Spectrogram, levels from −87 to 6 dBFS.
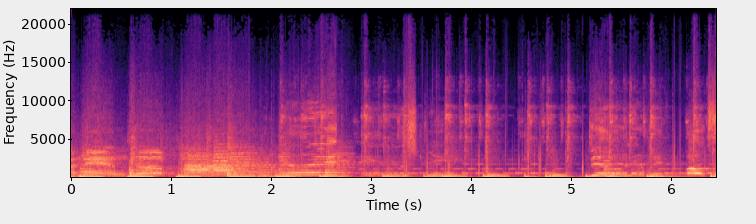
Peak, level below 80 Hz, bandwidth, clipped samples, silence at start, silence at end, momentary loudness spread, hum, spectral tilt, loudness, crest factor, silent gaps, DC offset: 0 dBFS; -20 dBFS; 17 kHz; 0.4%; 0 s; 0 s; 7 LU; none; -4.5 dB/octave; -11 LUFS; 10 dB; none; under 0.1%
